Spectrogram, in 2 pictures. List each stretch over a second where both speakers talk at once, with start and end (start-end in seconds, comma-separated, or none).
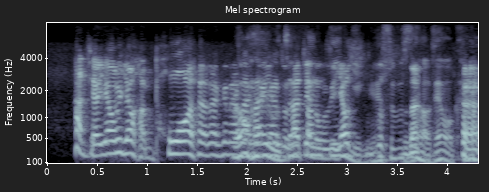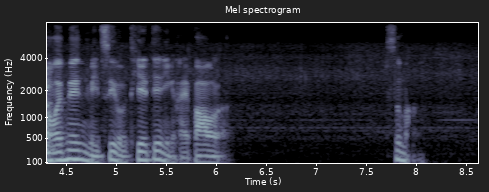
1.8-3.8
